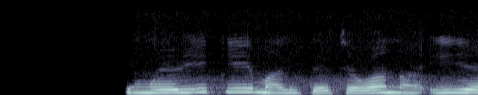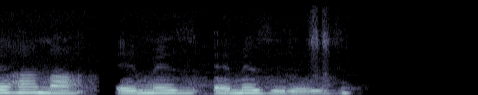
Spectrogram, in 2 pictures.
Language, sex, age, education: Igbo, female, 15-29, tertiary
